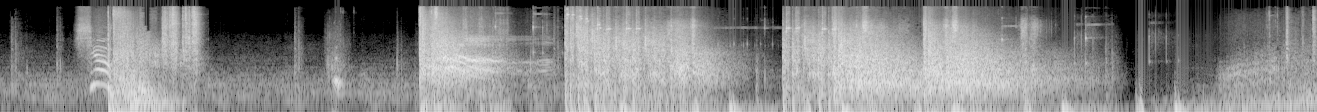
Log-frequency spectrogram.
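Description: A rifle fires loud shots that echo.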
